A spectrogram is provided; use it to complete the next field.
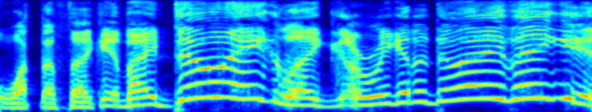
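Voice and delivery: mock frantic, very high, swooping panic. Narrating to the group as they raise their weapons, mimicking someone freaking out. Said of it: "you guys are like freaking out".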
